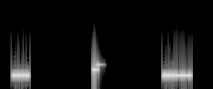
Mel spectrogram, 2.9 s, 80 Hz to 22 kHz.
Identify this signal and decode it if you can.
Morse code, heard as a keyed tone, about 45 wpm, 700 Hz. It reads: H 3
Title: Single Letter-Number 45wpm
